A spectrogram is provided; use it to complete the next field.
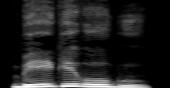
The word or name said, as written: ಬಗೆವುಗು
